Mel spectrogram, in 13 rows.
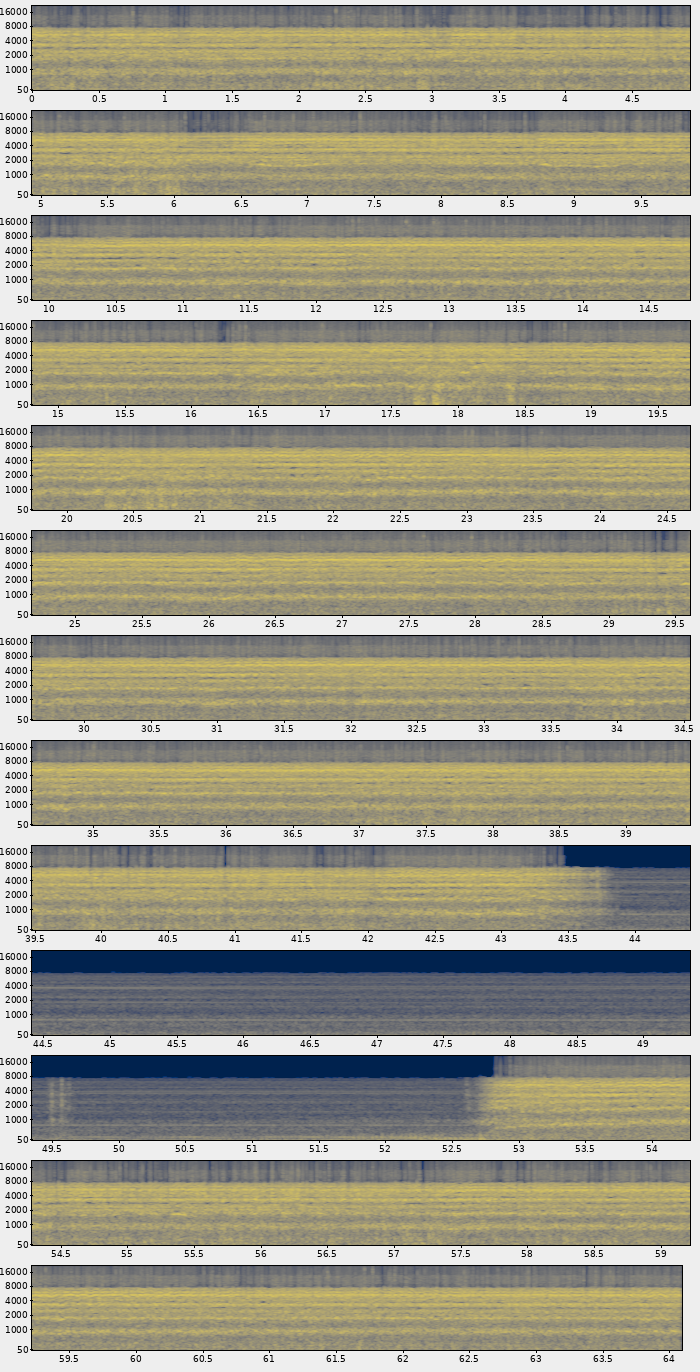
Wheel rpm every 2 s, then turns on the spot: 220, 230, 230, 230, 230, 230, 230, 230, 240, 250, 230, 220, 220, 230, 230, 230, 230, 230, 230, 240, 230, 150, 0, 0, 0, 0, 90, 220, 230, 230, 230, 230.
none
